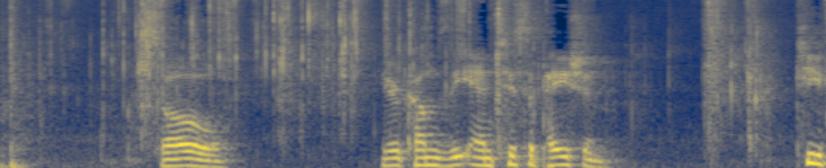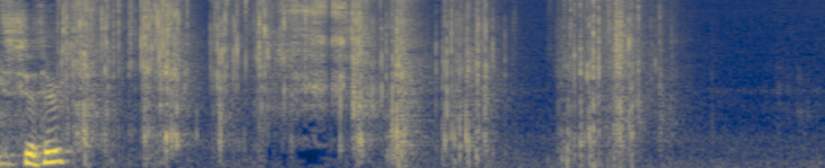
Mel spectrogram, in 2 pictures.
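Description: A foil wrapper crinkles and rustles as it is torn open.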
